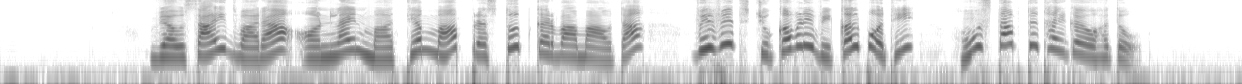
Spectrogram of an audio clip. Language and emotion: Gujarati, surprised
